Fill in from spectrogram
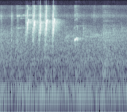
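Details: Sunbird, a kolibri ninja, singing to provoke other birds into song: a quick run of five very high, thin chirps, then a single lower, rising whistled note over a low background hum.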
